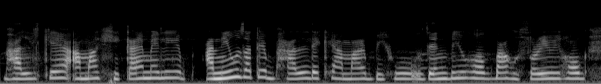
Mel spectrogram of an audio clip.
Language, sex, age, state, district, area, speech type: Assamese, female, 30-45, Assam, Charaideo, urban, spontaneous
